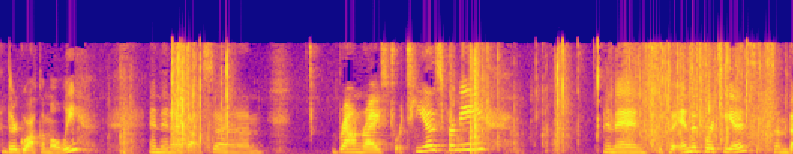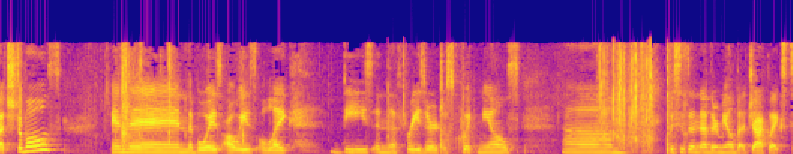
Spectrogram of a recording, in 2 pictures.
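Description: A woman talking rapidly in unusually high-pitched, unintelligible speech, the sound of narration fast-forwarded to about double speed.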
